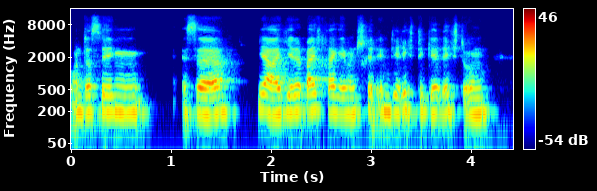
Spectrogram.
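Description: Somewhat breathy and medium in pitch, a woman speaks at a moderate pace. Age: 20s. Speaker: student activist. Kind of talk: interview.

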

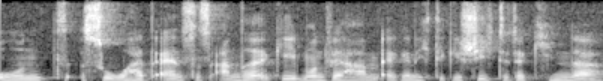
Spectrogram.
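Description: A woman talks at a moderate pace in a very deep, low voice. Her intonation is flat and monotone, and there is noticeable background noise. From Vienna, Austria (Währing district). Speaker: political candidate, former NGO worker. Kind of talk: interview.

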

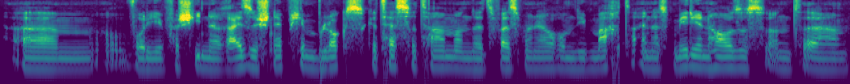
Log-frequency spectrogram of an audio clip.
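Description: This is a man with a medium-pitched voice. His intonation is flat and monotone. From Ruhr area, Germany (Unna). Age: 30s. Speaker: company co-founder. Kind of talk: interview. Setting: office.

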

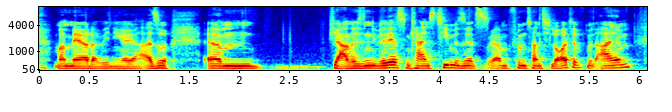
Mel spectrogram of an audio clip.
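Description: Fairly even intonation at a medium pitch from a man. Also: fairly quick pace. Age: 30s. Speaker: VR company co-founder and CTO. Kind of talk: interview. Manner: halting.

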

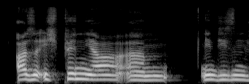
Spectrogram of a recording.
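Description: A woman with a fairly high voice speaks very slowly, her intonation fairly even. The recording is very clean, with a silent background. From Ireland. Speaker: marine scientist, professor. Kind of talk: interview.

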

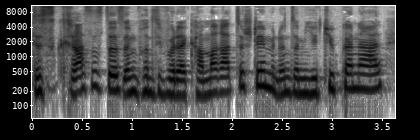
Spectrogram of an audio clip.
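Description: At a moderate pace, a woman talks in a plain, everyday voice of medium pitch with ordinary pitch variation. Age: 40s. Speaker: physiotherapist and pain therapist, YouTuber. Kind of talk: casual interview chat.

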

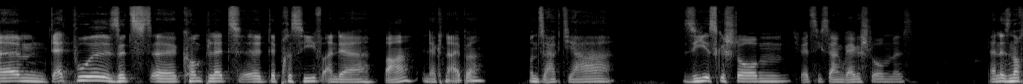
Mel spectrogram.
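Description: On a very clean recording with a silent background, a man with an unremarkable speaking voice talks at a moderate pace and a fairly high pitch, his loudness swinging widely while his pitch varies in an ordinary way. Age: 20s. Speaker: new podcast co-host. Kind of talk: casual chat.

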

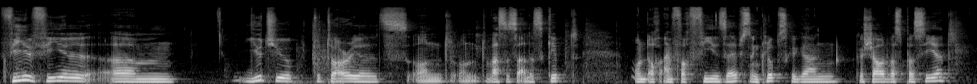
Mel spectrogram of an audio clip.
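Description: Speaking at a very slow pace, a man with a medium pitch and a dark, mellow tone keeps his intonation fairly even. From Rhineland-Palatinate, rural Palatinate village. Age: 30s. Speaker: DJ and youth welfare office employee. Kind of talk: casual interview chat.

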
